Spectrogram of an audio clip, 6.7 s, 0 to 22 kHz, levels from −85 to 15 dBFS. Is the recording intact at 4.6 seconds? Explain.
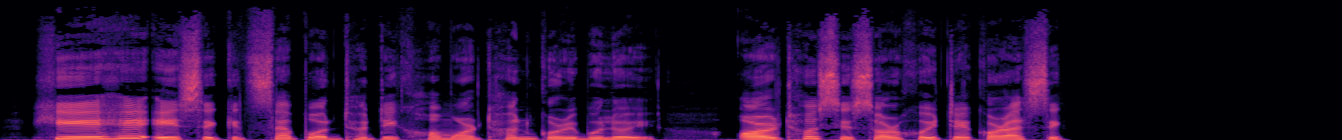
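Yes, the speech at 4.6 seconds is intact, with no dropout, click or distortion at that point.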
